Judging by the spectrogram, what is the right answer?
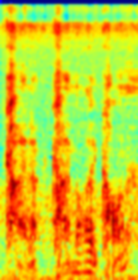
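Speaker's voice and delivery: hushed, near-whispered tease; retold sheepish jibe under the breath; sneaky tease. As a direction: slip it in very softly, playfully. Sneaks the teasing name in again.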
